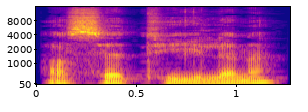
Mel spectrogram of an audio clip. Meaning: definite plural of acetyl
- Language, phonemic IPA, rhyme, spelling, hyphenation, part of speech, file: Norwegian Bokmål, /asɛˈtyːlənə/, -ənə, acetylene, a‧ce‧ty‧le‧ne, noun, Nb-acetylene.ogg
